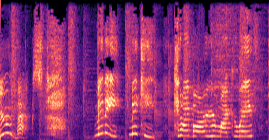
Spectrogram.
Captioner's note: gasps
